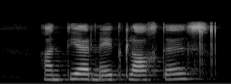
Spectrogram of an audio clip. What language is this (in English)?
Afrikaans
